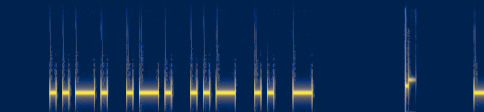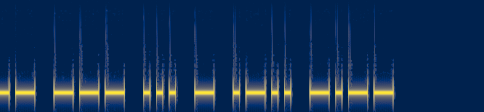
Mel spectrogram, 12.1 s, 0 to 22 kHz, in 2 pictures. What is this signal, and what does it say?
Morse code, heard as a keyed tone, about 15 wpm, 700 Hz. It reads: FRUIT MOSTLY
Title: Sentences from Top 1300 Words - New Word Drill - 15wpm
